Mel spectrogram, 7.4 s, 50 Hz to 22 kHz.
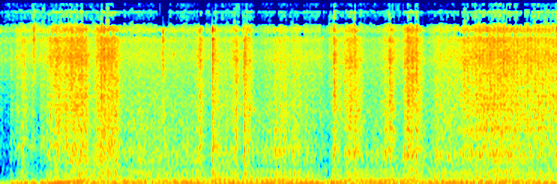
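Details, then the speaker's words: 1972 Chevy K10 4x4 with 350, sat 20+ years: engine runs rough, surging as throttle is pumped, unable to settle into idle and stalling; fuel pump suspected of not pumping, worsening the more it was driven. "We can't die here. Won't stay running. I don't understand why."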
